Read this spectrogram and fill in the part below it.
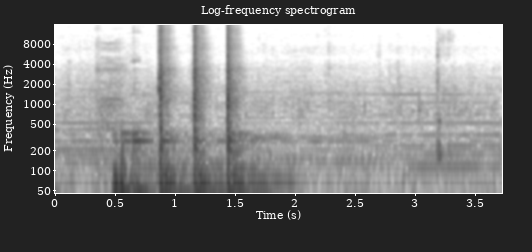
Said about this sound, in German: Als du das Zeug ja. genommen hast, klopft's auf einmal an der Tür.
